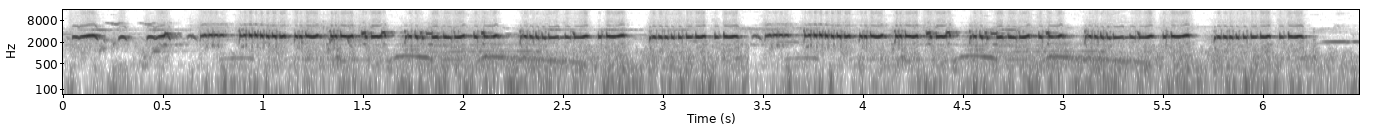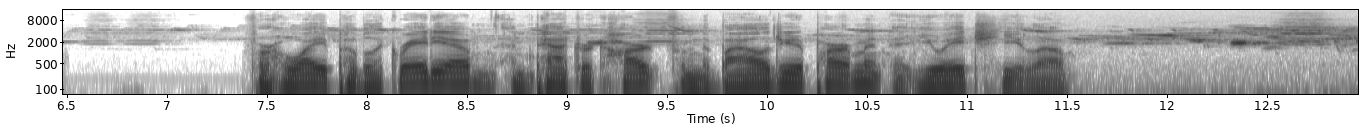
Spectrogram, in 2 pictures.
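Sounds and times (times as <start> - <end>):
wandering tattler alarm call: 0.0 - 6.5
speech: 7.5 - 11.8.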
